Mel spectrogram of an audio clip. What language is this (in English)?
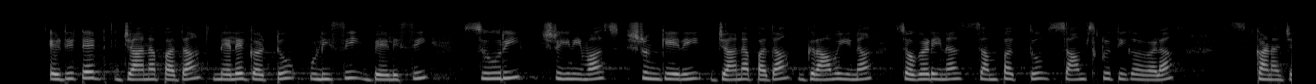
Kannada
